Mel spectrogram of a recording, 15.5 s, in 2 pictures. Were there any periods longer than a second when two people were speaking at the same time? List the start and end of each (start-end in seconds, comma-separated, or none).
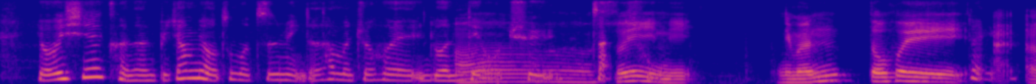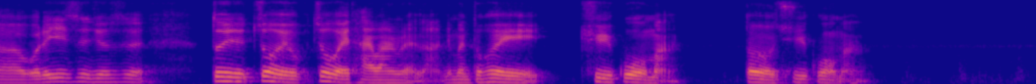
3.4-5.0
